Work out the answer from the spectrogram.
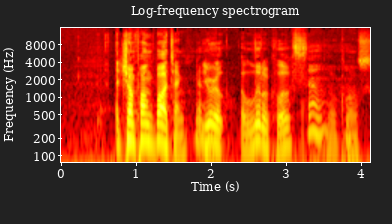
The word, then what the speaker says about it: Acheampong-Boateng: that name i'm from ghana so it's it's pronounced a champion wating a chum punk bar tang yeah you're a little close yeah a little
